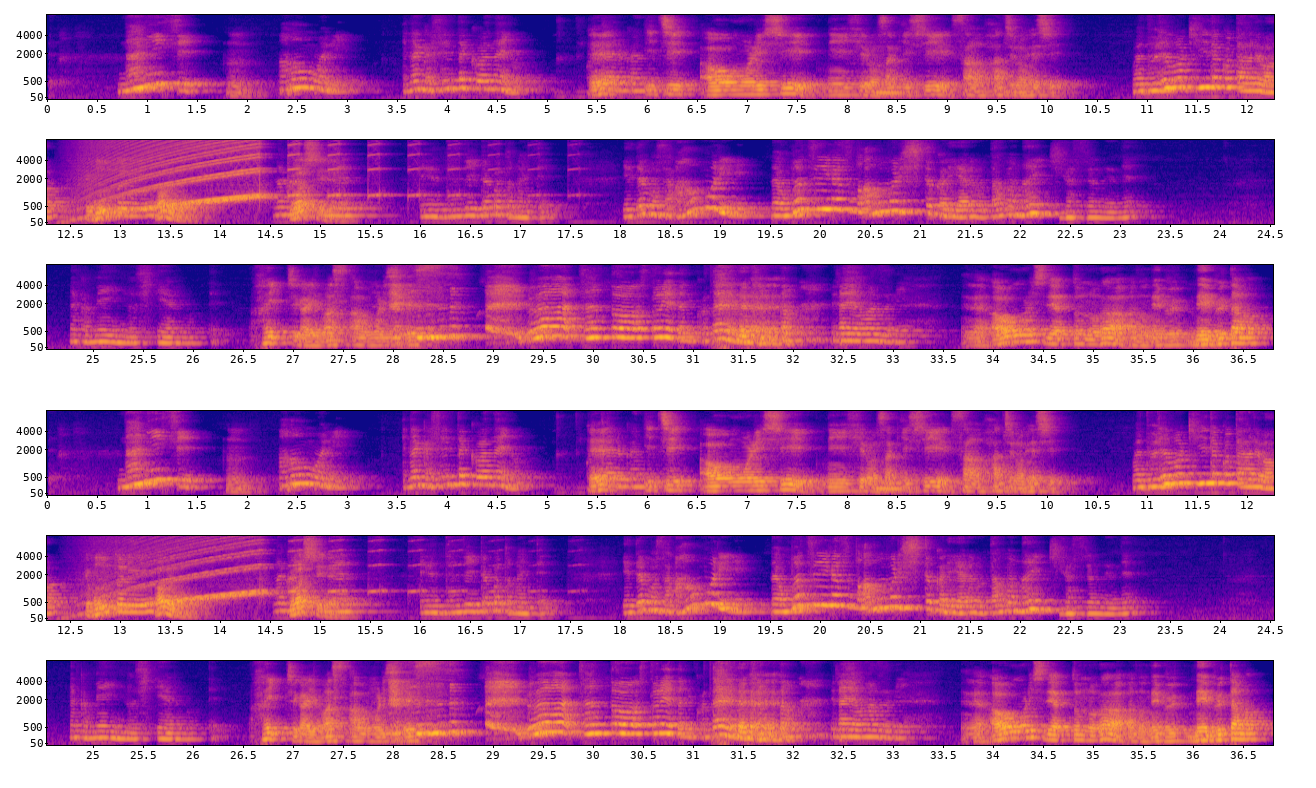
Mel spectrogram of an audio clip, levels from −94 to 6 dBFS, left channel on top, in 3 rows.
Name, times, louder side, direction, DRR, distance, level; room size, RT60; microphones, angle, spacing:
voice 1, 0.7-1.5 2.3-3.0 3.5-4.7 5.4-6.1 8.3-8.6 9.5-9.8 10.8-12.4 14.5-15.3 16.0-17.3 18.0-23.1 24.8-26.0 27.9-28.6 28.9-33.2 35.9-36.1, equal, 40° right, -2 dB, 0.8 m, -22 dB
voice 2, 6.0-10.1 12.6-13.8 14.7-15.2 26.6-28.2 31.2-31.9 32.5-32.6 33.7-36.6, right 1 dB, 65° right, -1 dB, 0.4 m, -21 dB
sound 1, 12.4-14.4 14.7-14.8 15.1-15.2 15.5-15.6 15.9-16.0 16.3-16.4 16.7-16.8 17.1-17.2 17.5-17.6, left 3 dB, 50° left, 0.4 m, -24 dB
3.2 x 3.0 x 2.4 m, 0.80 s
head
